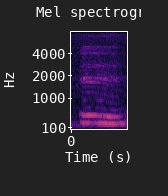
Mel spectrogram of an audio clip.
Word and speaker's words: öö: Öö. Öö. This is also, well, at least how I learned is same as English but in British.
